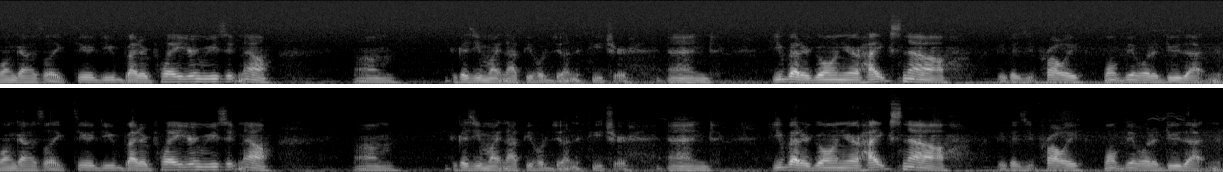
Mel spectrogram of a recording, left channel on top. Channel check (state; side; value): noise; left; hiss, 15 dB below the sound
